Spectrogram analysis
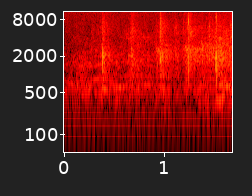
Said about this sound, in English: Look at the hand clap.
